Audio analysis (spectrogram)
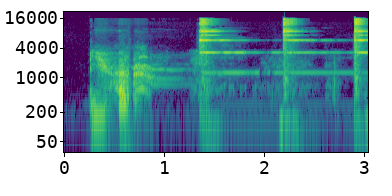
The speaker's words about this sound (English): You had the bell this whole time and you only rang it now? No, I rang it like 10 times, dummy.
